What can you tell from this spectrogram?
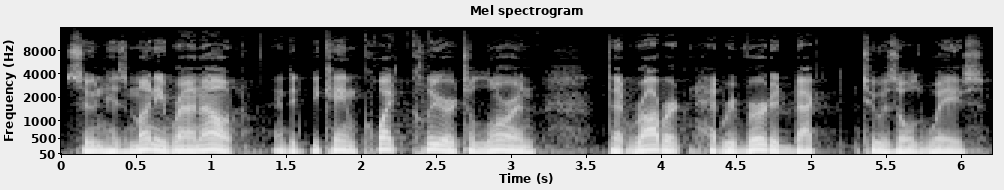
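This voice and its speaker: Man narrating, audiobook, very dark voice, measured, even. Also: mid-range voice. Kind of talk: scripted narration.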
